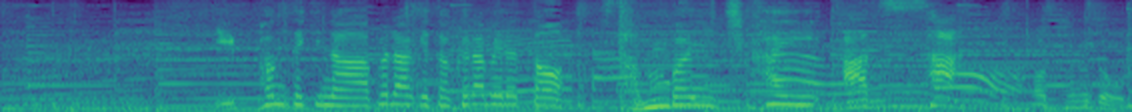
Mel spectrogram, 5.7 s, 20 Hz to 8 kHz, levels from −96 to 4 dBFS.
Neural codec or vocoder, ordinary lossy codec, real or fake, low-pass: none; none; real; none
